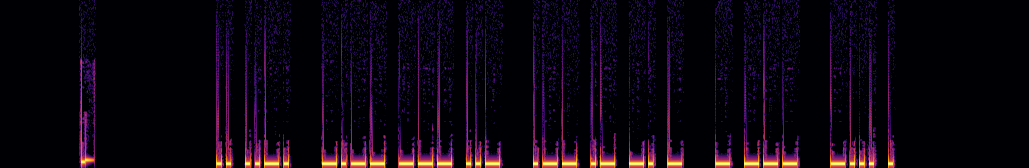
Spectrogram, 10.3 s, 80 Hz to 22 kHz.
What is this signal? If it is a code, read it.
Morse code, heard as a keyed tone, about 25 wpm, 700 Hz. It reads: IF YOU WANT TO BE
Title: Sets of 5 Words Encore 25wpm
